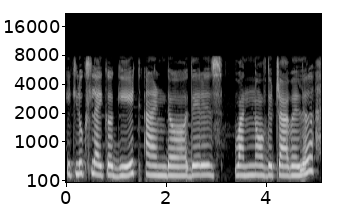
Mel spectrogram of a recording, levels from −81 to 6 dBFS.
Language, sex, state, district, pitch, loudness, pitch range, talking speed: English, female, Karnataka, Bangalore, 225 Hz, -14 LUFS, 215-235 Hz, 140 wpm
